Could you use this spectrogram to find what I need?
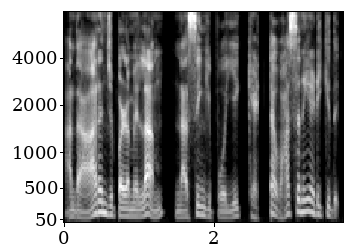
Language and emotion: Tamil, disgusted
